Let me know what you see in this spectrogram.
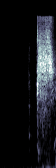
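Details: Woman's sneeze induced by a candle that reliably makes her sneeze: a short inward catch of breath, then one explosive, hissing sneeze; single sneeze.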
